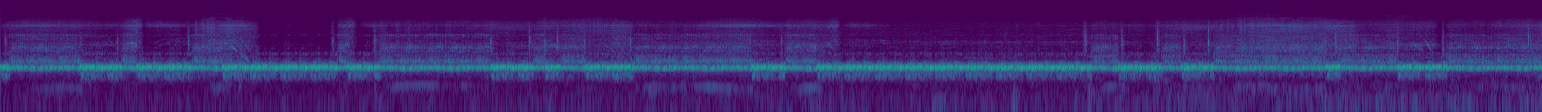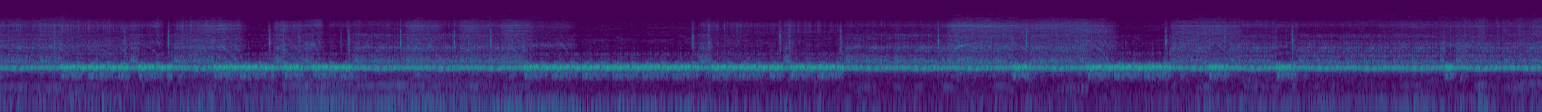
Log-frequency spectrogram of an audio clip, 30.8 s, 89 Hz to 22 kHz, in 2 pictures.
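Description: RC model Hitachi 135US excavator running: a steady high-pitched motor-and-pump whine, growing louder and rougher in surges every second or two as the boom and bucket are worked.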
